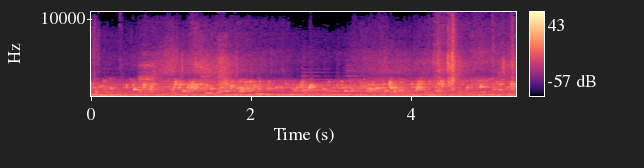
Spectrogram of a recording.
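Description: Continuous rushing, bubbling water fills the scene at a steady moderate level, like a fountain or flowing stream nearby, with a dense watery texture and no speech.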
